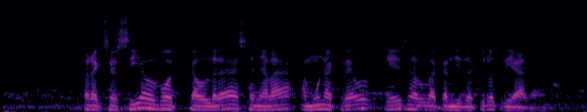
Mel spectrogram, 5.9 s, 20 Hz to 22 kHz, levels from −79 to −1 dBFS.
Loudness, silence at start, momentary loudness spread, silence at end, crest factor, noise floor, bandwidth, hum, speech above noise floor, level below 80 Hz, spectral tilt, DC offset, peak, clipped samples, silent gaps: -44 LUFS; 0.05 s; 7 LU; 0 s; 16 dB; -65 dBFS; 13.5 kHz; none; 21 dB; -72 dBFS; -7 dB/octave; under 0.1%; -28 dBFS; under 0.1%; none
